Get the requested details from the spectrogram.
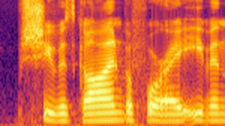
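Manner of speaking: ordinary talk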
